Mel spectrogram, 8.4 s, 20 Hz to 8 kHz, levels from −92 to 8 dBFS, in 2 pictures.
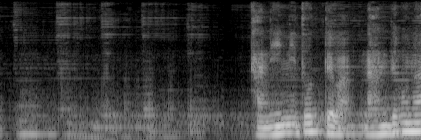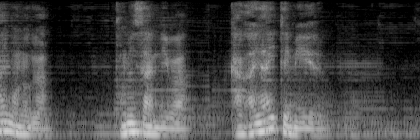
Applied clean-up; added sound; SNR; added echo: neural separator model SepFormer DNS4.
